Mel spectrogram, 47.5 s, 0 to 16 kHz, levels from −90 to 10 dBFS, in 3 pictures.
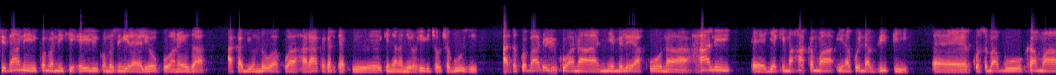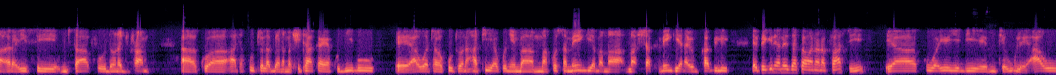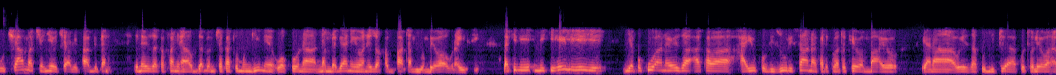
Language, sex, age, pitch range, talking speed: Swahili, male, 30-49, 100-120 Hz, 125 wpm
